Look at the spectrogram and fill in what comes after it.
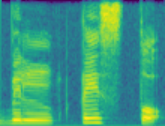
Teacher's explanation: عندما وقفت على الطاء قلقلتها لأنها أصبحت ساكنة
